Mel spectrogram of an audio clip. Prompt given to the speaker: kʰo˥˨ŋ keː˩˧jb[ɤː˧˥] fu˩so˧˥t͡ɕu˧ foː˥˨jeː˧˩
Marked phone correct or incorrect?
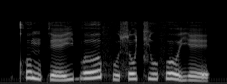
correct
